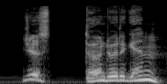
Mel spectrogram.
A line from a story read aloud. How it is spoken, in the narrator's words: I chuckled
